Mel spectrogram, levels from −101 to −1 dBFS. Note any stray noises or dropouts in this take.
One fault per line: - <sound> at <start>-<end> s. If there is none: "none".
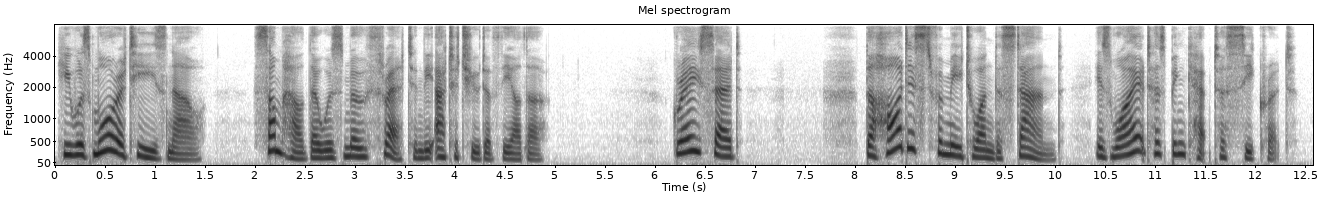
none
